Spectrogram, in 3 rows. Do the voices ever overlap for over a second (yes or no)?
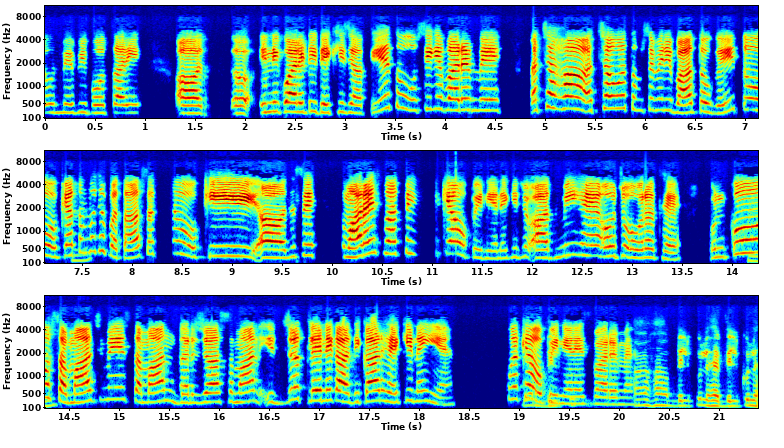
no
